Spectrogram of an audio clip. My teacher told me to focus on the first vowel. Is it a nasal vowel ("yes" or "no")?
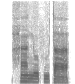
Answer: yes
